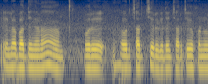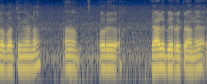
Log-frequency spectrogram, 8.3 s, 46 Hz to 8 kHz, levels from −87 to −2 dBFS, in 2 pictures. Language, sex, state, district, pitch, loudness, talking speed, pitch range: Tamil, male, Tamil Nadu, Kanyakumari, 130 Hz, -19 LUFS, 95 wpm, 125-135 Hz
